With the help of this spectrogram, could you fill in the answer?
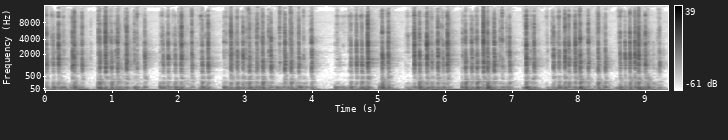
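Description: Fingertips type on a Logitech POP Keys plastic mechanical keyboard with a yellow plastic case and round plastic keycaps. Rapid, clicky taps come in bursts separated by short pauses, with a low thumping body under bright plastic clatter. Each keystroke dies away almost instantly.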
